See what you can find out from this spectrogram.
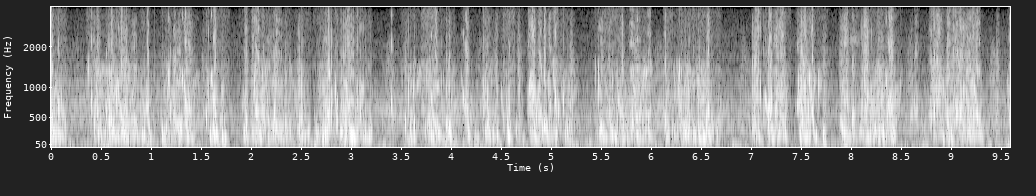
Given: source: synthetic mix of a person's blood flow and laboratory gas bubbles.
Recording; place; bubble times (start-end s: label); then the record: Doppler ultrasound of blood flow; subclavian vein
0.00-0.17 s: bubbles
0.34-1.03 s: bubbles
1.08-1.78 s: bubbles
1.87-3.23 s: bubbles
3.37-3.45 s: bubbles
3.50-4.69 s: bubbles
4.75-5.25 s: bubbles
5.40-6.04 s: bubbles
6.11-6.71 s: bubbles
6.98-7.40 s: bubbles
7.43-7.77 s: bubbles
7.88-8.52 s: bubbles
8.57-8.69 s: bubbles
8.76-9.34 s: bubbles
9.54-9.60 s: bubbles
From the record:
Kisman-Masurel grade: 444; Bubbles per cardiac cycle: continuous sound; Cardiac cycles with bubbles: 100%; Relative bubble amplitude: maximal (0.775 to 0.999); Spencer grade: 4 (maximum detectable bubble signal sounding continuously throughout systole and diastole of every cardiac period, and overriding the amplitude of the normal cardiac signals); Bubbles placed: anywhere in the cardiac cycle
